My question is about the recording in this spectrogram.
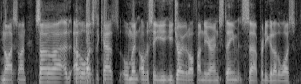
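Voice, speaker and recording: A man's voice: medium pitch, level tone, brisk, a bit bright. Matey man with a broad Kiwi accent. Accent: New Zealand. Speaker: pit-lane interviewer. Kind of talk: casual interview chat. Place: outdoors in speedway pits. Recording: outdoor recording with faint vehicle noise.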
